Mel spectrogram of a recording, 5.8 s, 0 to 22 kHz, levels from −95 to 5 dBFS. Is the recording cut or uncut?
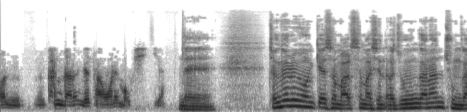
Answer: cut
